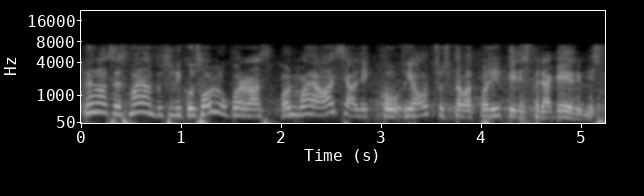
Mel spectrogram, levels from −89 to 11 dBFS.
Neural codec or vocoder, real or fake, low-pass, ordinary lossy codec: codec, 44.1 kHz, 3.4 kbps, Pupu-Codec; fake; 7.2 kHz; none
